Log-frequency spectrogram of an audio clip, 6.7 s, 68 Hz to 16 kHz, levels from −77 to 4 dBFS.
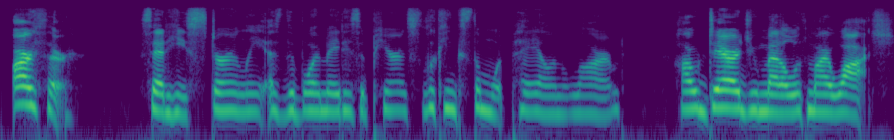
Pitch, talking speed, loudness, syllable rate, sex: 210 Hz, 195 wpm, -24 LUFS, 6.2 syllables/s, female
